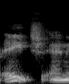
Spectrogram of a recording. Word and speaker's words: H: they pointed to me for at the letter H, and in German, the letter H is said you, you pronounce it ha.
